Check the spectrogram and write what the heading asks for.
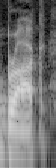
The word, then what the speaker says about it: Brack: search rack and it's my name Brock but it's spelled out rack and you'll just find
